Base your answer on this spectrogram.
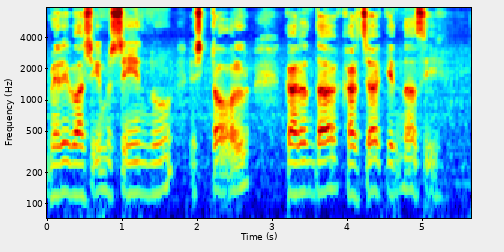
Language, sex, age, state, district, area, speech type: Punjabi, male, 45-60, Punjab, Mohali, urban, read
